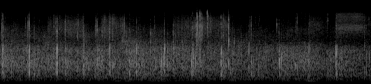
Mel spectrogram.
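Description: Audience applause welcoming a woman to the church stage before she shares a testimony, a steady wash of many hands clapping at even loudness throughout, with no voices over it.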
